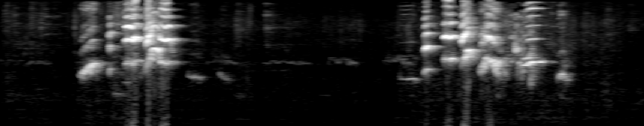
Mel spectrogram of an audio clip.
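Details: Male cockatiel in excited breeding song aimed at prompting a female to mate: two short bursts of harsh, chirpy warbled notes about two seconds apart, separated by near silence.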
